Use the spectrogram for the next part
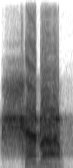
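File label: "Shaba", English; Ka-50; Player Callsign; DCS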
